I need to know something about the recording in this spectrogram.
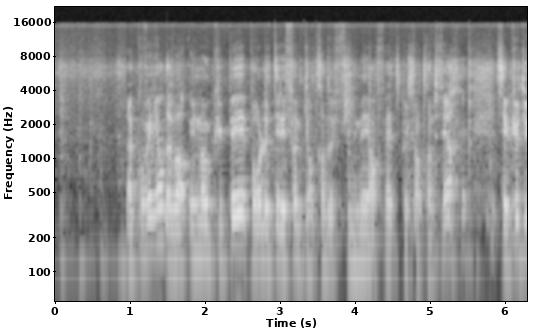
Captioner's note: laughs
